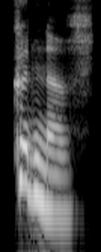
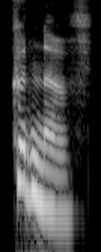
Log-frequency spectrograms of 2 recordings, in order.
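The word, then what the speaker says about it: couldn't've: First, the initial H consonant in have is dropped.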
